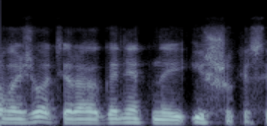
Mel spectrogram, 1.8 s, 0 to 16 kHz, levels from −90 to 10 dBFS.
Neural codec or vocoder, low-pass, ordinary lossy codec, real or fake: none; 7.2 kHz; Opus, 16 kbps; real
